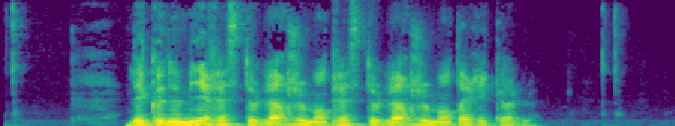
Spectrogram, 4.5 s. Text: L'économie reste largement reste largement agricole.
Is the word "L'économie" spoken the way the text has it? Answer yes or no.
yes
